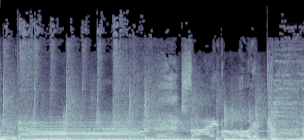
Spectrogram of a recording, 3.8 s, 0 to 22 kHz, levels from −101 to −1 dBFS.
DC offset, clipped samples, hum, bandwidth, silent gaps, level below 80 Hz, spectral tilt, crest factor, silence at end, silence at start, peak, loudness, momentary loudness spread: under 0.1%; under 0.1%; none; 19 kHz; none; -18 dBFS; -4.5 dB/octave; 14 dB; 0 s; 0 s; -2 dBFS; -16 LUFS; 2 LU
